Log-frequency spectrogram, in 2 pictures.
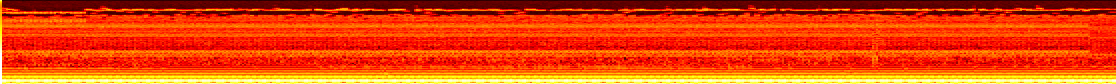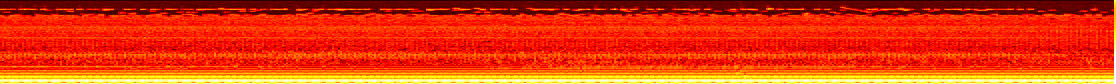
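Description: Steady low mains hum with a faint hiss, from the audio track of a VHS tape playback.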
